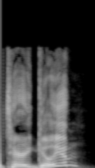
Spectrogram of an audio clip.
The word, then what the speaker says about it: Gilliam: It was directed by Terry Gilliam.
